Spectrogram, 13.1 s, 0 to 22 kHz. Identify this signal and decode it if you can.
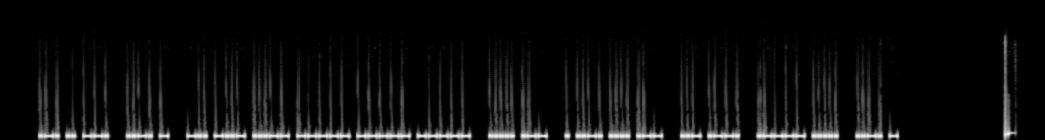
Morse code, heard as a keyed tone, about 36 wpm, 700 Hz. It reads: RIG FT DX3000 5W EFHW UP 15 FT
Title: K1USN SST QSO Practice 35wpm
